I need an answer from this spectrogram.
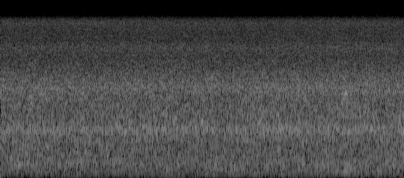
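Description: Heavy downpour: a steady, even hiss of rain falling on the pavement and parked cars.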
